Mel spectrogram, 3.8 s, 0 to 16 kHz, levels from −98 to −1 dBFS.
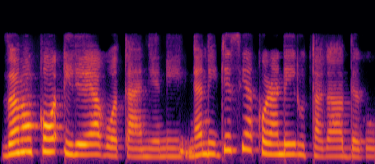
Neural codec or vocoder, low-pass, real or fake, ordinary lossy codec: codec, 16 kHz, 1 kbps, X-Codec, HuBERT features, trained on general audio; 7.2 kHz; fake; none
